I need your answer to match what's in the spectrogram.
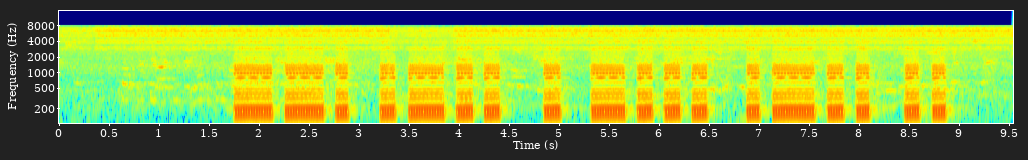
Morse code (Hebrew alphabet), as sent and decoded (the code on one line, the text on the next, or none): --. .-.. . -... .-.. ..
גלובלי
